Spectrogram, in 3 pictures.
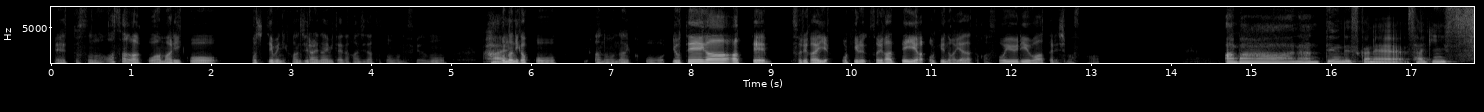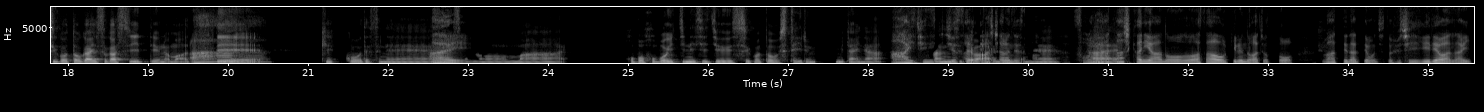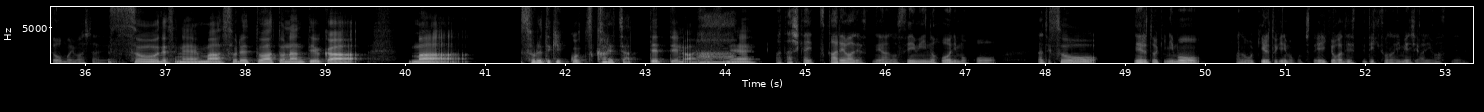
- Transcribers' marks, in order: other background noise
- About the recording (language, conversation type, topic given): Japanese, advice, 朝、すっきり目覚めるにはどうすればいいですか？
